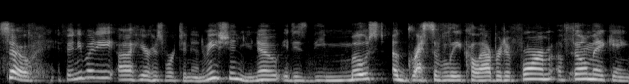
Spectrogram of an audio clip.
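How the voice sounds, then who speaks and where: Over noticeable background noise, the speech races at a very fast pace with hardly any pauses, lively intonation and big swings in loudness. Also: woman, medium pitch for a woman. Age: 60s. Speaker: animation studio executive. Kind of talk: speech at awards ceremony.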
